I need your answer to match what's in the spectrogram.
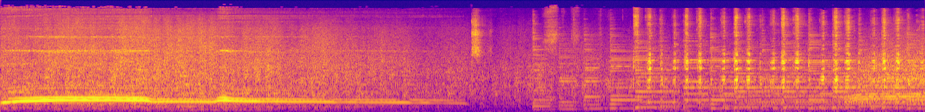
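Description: A steam train whistle blows one long, steady, wavering note, then fades into a quick rhythmic chugging of the locomotive climbing uphill that grows louder, with faint hissing steam.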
